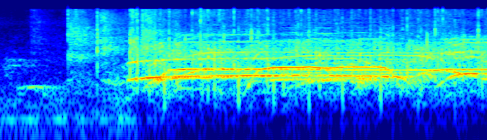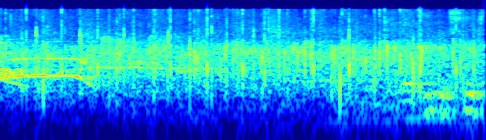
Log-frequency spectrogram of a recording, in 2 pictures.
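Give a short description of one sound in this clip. A crowd cheers and screams loudly in a large hall.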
